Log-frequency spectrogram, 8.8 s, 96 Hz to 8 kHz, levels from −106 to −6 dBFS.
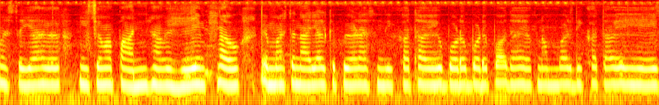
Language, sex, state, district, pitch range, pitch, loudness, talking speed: Hindi, female, Chhattisgarh, Kabirdham, 225-230 Hz, 225 Hz, -17 LUFS, 155 wpm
